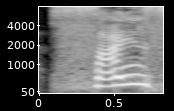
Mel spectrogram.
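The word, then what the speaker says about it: science: साइंस पढ़ेंगे। साइंस यहां पर सी जो है ना साइलेंट रहेगा क्योंकि एस के बाद सी आया है।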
